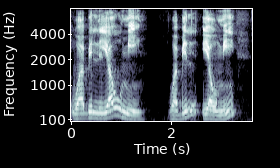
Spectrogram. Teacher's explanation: Di sini ada waw mati. Sebelumnya itu berbaris atas. Maka waw mati ini dibaca pendek.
